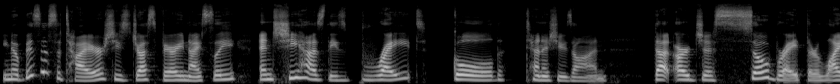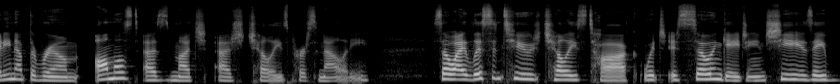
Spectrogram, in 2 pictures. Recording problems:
none

